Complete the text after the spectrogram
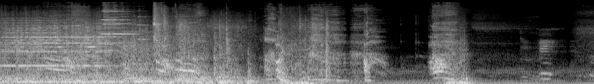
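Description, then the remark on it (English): A dense, loud rattling rumble of an elevator shaking as it goes down too fast, breaking into heavy jolts and a slam as it stops abruptly and the red emergency light activates, with gasps and breathy vocal sounds mixed in. “The elevator shook to a halt as the red emergency light activated, bathing the elevator in crimson.”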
